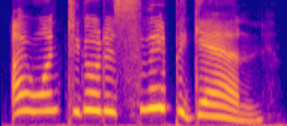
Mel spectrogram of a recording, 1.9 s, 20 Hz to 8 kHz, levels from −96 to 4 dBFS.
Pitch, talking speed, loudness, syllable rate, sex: 335 Hz, 220 wpm, -14 LUFS, 4.9 syllables/s, female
